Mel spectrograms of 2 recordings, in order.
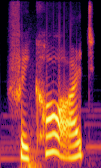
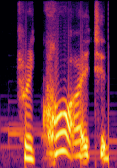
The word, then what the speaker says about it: record: When you say record stress on the second syllable, it's an action. I will record.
